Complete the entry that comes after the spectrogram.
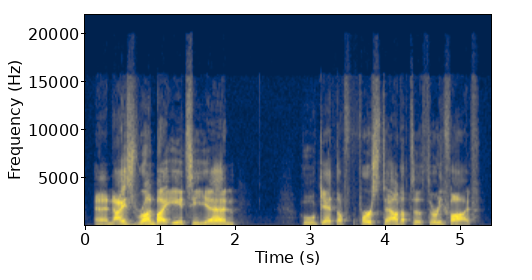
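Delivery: energetic sportscaster call; play-by-play commentary. Acted. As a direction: call it like a live broadcast. Calls the game play-by-play.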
